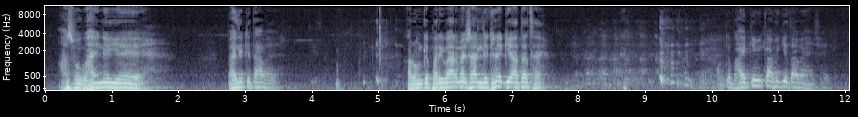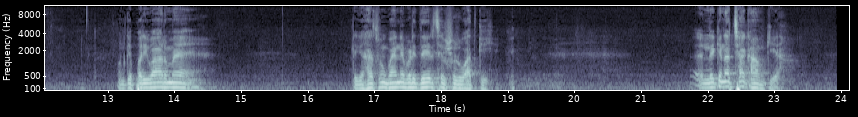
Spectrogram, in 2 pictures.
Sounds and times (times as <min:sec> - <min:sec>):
Narration, monologue: 0:00.0 - 0:24.0
Male speech, man speaking: 0:00.2 - 0:01.8, 0:02.8 - 0:03.6, 0:05.4 - 0:07.7, 0:10.1 - 0:11.9, 0:13.2 - 0:14.6, 0:16.7 - 0:18.9, 0:21.8 - 0:23.4.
